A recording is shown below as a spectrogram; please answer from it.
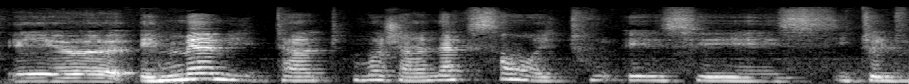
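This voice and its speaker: A woman's voice: lowish voice, unhurried. A middle-aged woman from France talking in a casual interview, opinionated and chatty, often breaking off and restarting her sentences. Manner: talkative, opinionated, many restarts. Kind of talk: casual conversation. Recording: roomy echo.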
